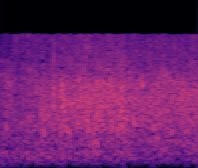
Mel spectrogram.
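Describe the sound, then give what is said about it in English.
Crowd at a political rally applauds and cheers loudly, a dense, steady wash of clapping that holds at an even level throughout with no pause. “Yep, that's when the crowd went nuts, cheering for unemployed Americans.”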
